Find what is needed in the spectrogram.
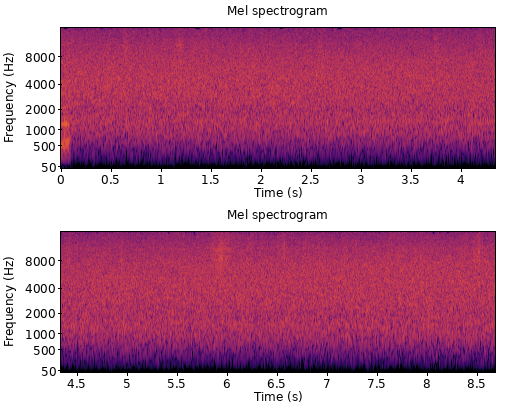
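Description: Steady, even outdoor background hiss with no distinct sounds in it; the button being done up makes no audible sound.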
